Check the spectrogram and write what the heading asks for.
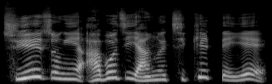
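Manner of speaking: loud, slow declaimed reading; scripture reading. Acted. Preacher leading the congregation through Samuel, loud scripture reading. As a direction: proclaim the verse with measured force. Reads the Bible passage aloud.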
